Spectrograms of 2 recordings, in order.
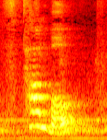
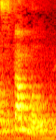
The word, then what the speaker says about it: stumble: ওকে, others, দেখো silent, others may, not may, it's may, others may stumble, not stumble, it's stumble, কোথায় stress দিচ্ছি দেখছো?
